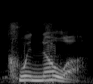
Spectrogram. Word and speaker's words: quinoa: eat quinoa every week that's quinoa if you've ever seen the commercial it's quinoa that's the proper pronunciation I me too but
